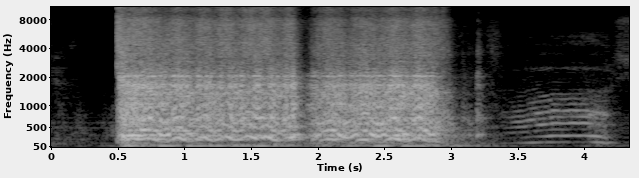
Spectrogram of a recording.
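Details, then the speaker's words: 1960 Ford Starliner with 360 FE Tri-Power engine cranks unevenly for about 2.5 seconds and never fires; it leaks fuel, and the owner suspects the accelerator pump. Cranks but will not start. "yep I'm disappointed guys I didn't get it running I promised you guys that I'll get it running for this video"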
